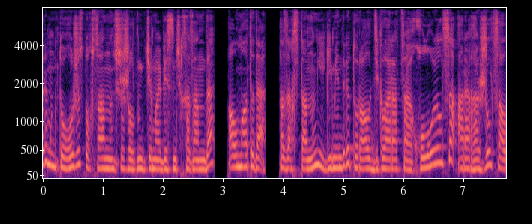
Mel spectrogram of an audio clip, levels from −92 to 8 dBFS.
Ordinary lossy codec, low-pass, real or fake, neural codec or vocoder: none; none; real; none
